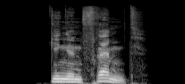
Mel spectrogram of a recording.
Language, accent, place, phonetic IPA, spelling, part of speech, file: German, Germany, Berlin, [ˌɡɪŋən ˈfʁɛmt], gingen fremd, verb, De-gingen fremd.ogg
- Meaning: inflection of fremdgehen: 1. first/third-person plural preterite 2. first/third-person plural subjunctive II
